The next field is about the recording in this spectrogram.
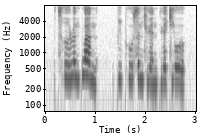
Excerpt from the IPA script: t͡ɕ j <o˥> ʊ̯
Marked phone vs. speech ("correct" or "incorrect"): incorrect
